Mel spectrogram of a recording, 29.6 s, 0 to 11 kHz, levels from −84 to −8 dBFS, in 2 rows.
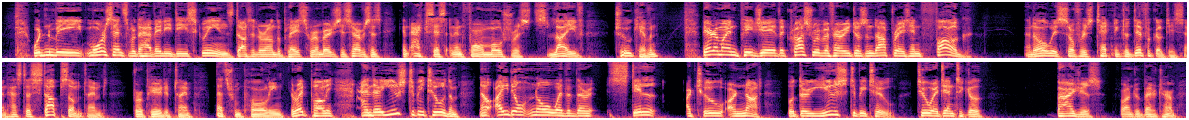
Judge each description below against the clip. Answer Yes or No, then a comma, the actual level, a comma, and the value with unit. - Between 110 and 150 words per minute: No, average, 185 wpm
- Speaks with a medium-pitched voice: No, low, 125 Hz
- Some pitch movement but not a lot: No, wide, 7.8 semitones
